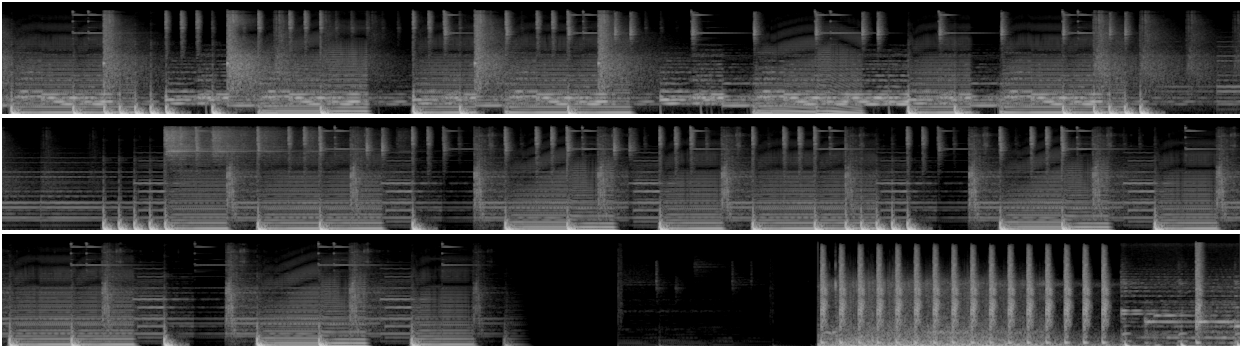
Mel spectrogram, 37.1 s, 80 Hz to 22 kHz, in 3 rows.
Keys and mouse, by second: 1.5-2.7 drag, 2.9 Tab, 4.7 Tab, 5.3 click, 6.1 Tab, 7.9 click, 8.4-10.5 drag, 11.0-11.6 middle drag, 13.1-13.8 middle drag, 14.1-15.3 middle drag, 16.5 KP_1, 17.5 shift+a, 21.4 ctrl+i, 23.2 h, 23.9 click, 24.6 KP_7, 25.8 s, 28.2 click, 28.4-28.9 middle drag, 30.0-32.5 middle drag, 32.7 Tab, 33.6 Tab, 35.1 s, 35.4 y, 36.3 click, 37.0 ctrl+a.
